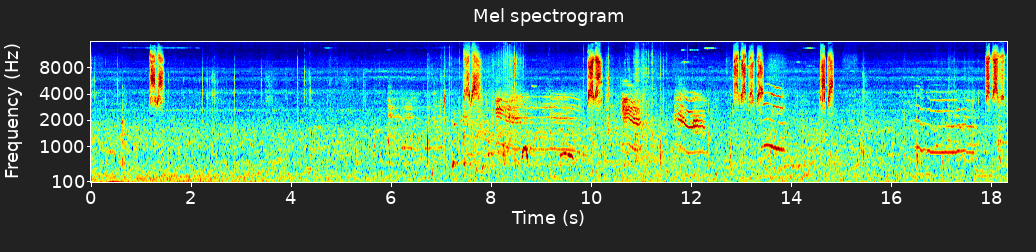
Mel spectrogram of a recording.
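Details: A cat known as Loaf, hiding before it is finally fed, gives a few drawn-out, bending meows spaced several seconds apart. Sharp clicks and rustling handling noises come between the calls over a quiet background.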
